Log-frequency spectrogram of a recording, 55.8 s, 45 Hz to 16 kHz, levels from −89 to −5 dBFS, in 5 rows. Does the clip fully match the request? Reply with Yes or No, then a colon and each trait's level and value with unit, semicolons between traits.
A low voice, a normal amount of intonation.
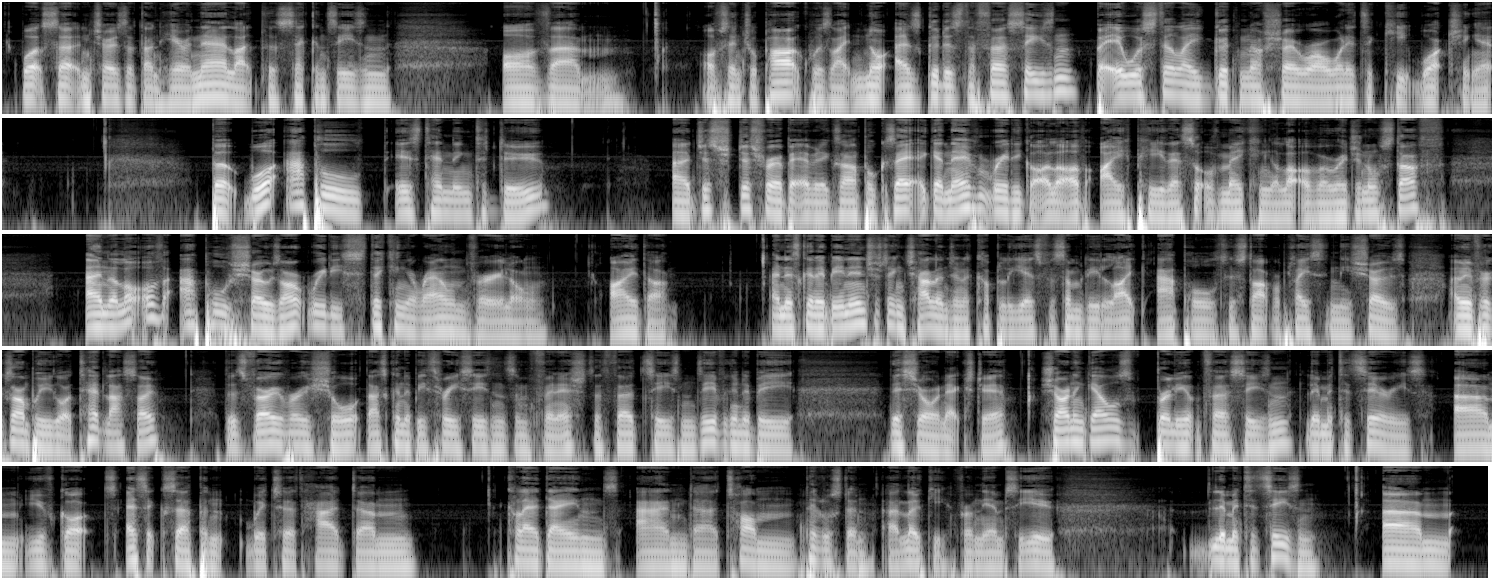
Yes: very low, 95 Hz; average, 3.1 semitones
